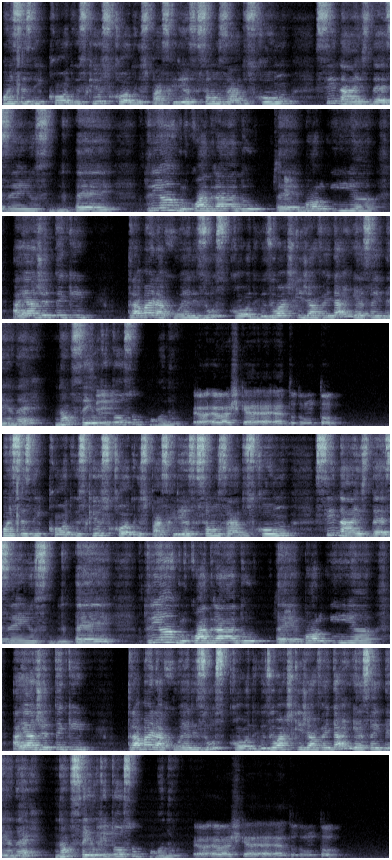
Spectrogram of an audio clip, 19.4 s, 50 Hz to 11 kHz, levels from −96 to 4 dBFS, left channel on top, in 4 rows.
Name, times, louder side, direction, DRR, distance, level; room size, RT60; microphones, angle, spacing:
voice 1, 0.0-3.7 3.9-6.2 6.6-9.5 9.8-10.8 11.3-16.8, right 4 dB, 90° right, 4.1 m, -26 dB
voice 2, 16.9-18.6, left 3 dB, 60° left, 2.2 m, -32 dB
18.5 x 8.0 x 2.3 m
head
